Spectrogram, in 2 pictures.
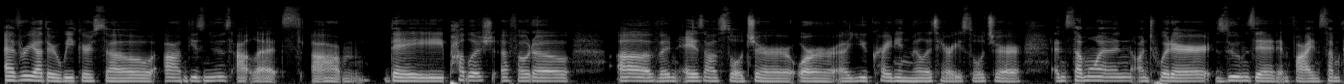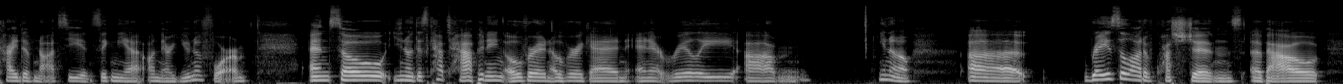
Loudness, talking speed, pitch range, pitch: -25 LUFS, 140 wpm, 150-175 Hz, 160 Hz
